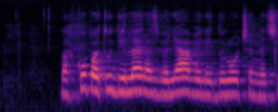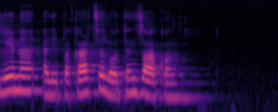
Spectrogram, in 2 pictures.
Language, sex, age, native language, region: Slovenian, female, 18-29, Slovenian, Savinja region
